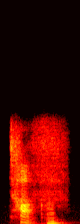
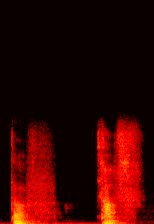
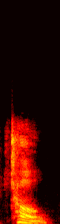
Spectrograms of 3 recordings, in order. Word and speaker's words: tough: word in this word the gh sound is f tough tough yes there's a whole lot of gh endings that have different ways of pronouncing so you might look at that and think toe because often gh is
